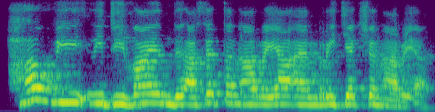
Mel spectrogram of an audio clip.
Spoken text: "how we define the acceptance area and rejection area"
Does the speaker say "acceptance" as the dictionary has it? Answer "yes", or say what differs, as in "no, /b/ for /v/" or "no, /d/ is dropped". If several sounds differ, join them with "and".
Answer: no, /k/ is dropped and /p/ is dropped and /s/ is dropped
